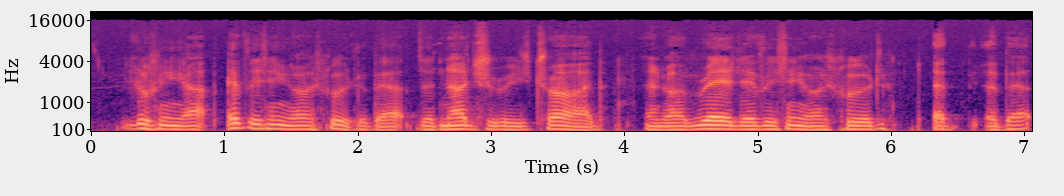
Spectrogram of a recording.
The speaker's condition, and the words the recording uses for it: Tongue cancer surgery. But you'll also hear of his challenges, one being diagnosed with aggressive tongue cancer, which has also affected his speech.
